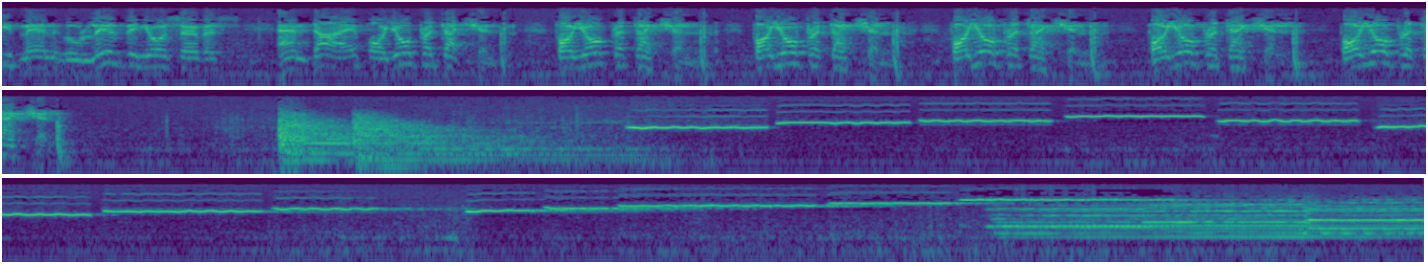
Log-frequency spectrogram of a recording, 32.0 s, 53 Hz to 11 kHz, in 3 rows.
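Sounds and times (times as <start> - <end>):
speech: 0.0 - 11.2
struck ringing chord: 12.8 - 16.1, 28.7 - 32.0
whistled theme melody: 15.1 - 32.0.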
